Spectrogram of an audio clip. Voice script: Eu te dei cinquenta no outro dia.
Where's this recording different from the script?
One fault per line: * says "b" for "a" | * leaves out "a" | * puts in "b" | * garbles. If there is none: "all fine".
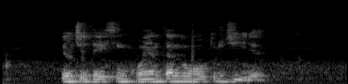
all fine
